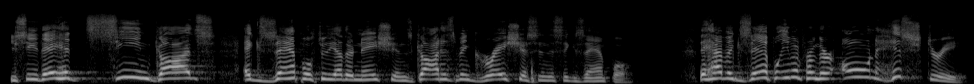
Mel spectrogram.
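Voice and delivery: loud, high fervent preaching; preaching at full force. Acted. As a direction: drive the warning home to the congregation. Preaches to the congregation.

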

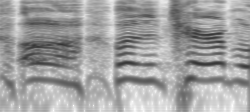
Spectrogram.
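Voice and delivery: hammed-up sulky player after striking out; mopey kid. Coach mimicking a kid who just struck out, mock whine. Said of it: "be like".

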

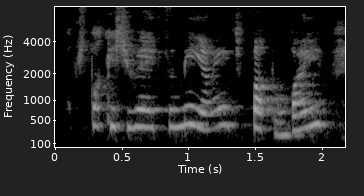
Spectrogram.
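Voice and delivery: high-pitched, incredulous comeback; mock-offended retort in a high voice; acted indignation. Acted indignant reply to his questions.

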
